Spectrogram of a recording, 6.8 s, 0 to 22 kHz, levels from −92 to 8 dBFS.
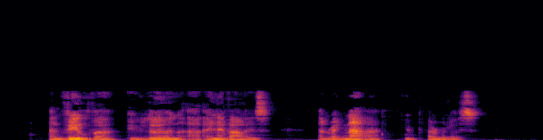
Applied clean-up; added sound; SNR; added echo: neural mask model DeepFilterNet 3.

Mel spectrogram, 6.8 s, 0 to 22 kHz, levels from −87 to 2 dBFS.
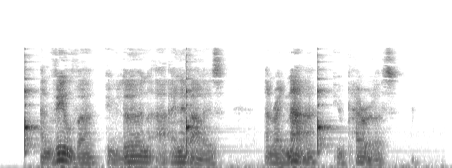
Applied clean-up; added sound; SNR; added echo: none; Bowed string instrument; 2 dB; reverberation time 0.2 s.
